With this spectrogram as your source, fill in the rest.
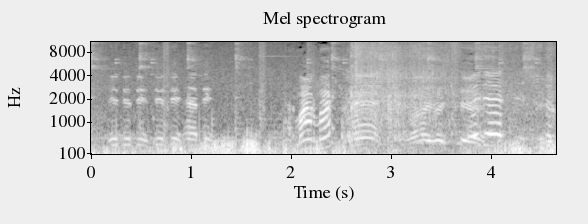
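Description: A large fish splashes and thrashes in water.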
